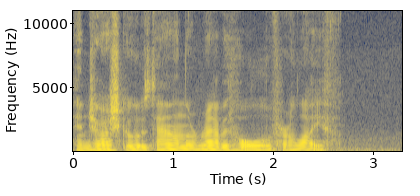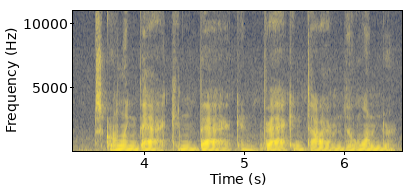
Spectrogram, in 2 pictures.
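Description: A man's voice: sits low, flat delivery, a little slow. A man in his thirties playing a brooding, hesitant married father in a dramatic third-person monologue reading. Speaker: actor in a staged reading. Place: in a car, then beside a wall. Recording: car and ambient noise behind.

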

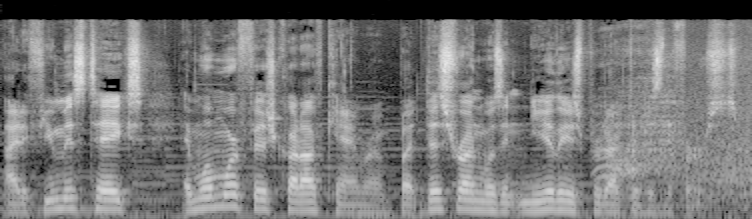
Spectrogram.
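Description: A man's voice: mid-range voice, brisk, music in the background. A young man vlogging while fly fishing outdoors by a river, chatting casually and narrating over the footage. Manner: excitable, shouts during catches.

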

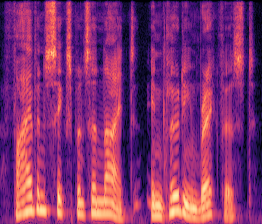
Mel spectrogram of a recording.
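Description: A man's voice: a little high, big pitch swings, normal speed, slightly rough, no echo, studio quality, pitched above the performer's own voice. A man putting on a cooing, sweet landlady. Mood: cooing sweetness. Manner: cooing, fussy, overly pleasant. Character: sweetly unsettling middle-aged landlady woman.

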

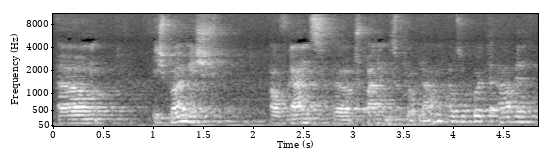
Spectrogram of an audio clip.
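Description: A middle-aged man, Romani his mother tongue, speaks haltingly and searches for German words. His voice sounds far from the mic, and the hall's reverb hangs over each phrase. A faint room hum sits under it. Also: mid-range voice, darkish tone. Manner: hesitant, many fillers, searching for German words. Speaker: event moderator. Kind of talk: opening remarks at a lecture event. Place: event hall, indoors. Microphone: far room microphone. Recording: echoey hall, distant mic.

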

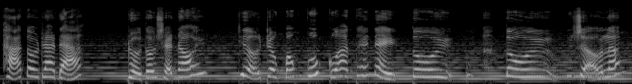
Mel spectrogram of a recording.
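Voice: very high-pitched, expressive, normal speed. An actor voicing a small, good-natured sparrow in a cartoon, chirpy and earnest. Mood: pleading. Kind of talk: cartoon dub acting. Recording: music under the voice.

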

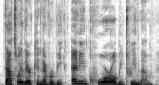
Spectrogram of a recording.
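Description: A woman's voice: a little high, quick pace, warm tone, lightly acted. A woman voicing a scheming, bullying male ape who snarls and lords it over the other animals in a storybook reading. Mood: snarling. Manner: snarling, domineering, sly.

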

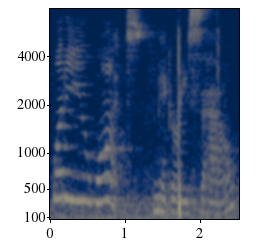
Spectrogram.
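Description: Woman as a gentle, lively-toned young princess. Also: high-pitched, takes it slowly, roomy sound, far from the mic, heavy background noise, pitched above the performer's own voice, heavily acted. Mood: pleading, calling.

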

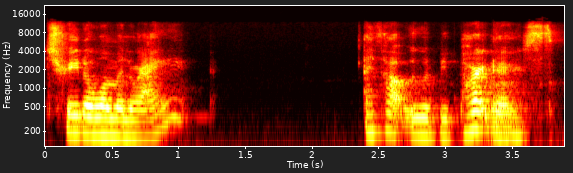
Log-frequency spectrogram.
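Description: A woman's voice: on the low side, a little slow, creaky. A young woman acting an earnest, formal immortal muse in a staged reading, speaking precisely. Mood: hesitant, probing. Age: young adult. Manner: formal, precise, avoids contractions. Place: indoor room at home, video call.

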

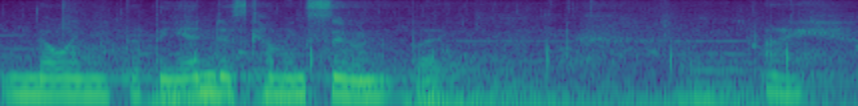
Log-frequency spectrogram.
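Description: A woman's voice: lowish voice, flat delivery, slow pace, over music. A woman playing a haunted, anxious patient in an audio drama, speaking hesitantly. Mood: frightened. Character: haunted, anxious young woman recounting nightmares.

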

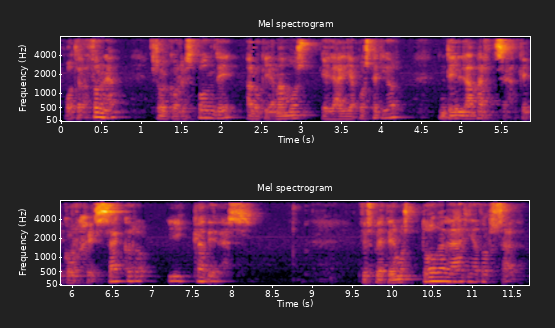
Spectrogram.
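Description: A man in his sixties, a naturopath and doctor, giving a measured lecture from a webcam at his desk. He repeats key phrases and uses frequent "eh" fillers. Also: mid-range voice, expressive, a little mellow. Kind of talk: explanatory lecture while drawing on a diagram. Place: indoors in front of a stone wall. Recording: roomy echo, dull lo-fi sound.

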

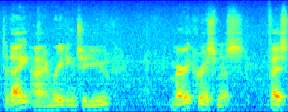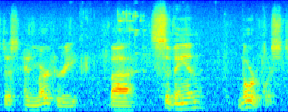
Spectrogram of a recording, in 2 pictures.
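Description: A man's voice: medium pitch, slow, darkish tone, recorded from a distance, a little hiss or hum, low-quality recording. A middle-aged man narrating a children's storybook aloud in a library room. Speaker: library board chair reading aloud. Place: indoors, library room with bookshelves.

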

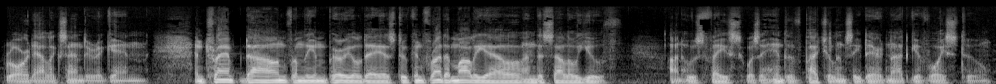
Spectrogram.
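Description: A man narrating a story in a dramatic, measured, grave manner. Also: extremely low pitch, steady tone, dry recording. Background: music.

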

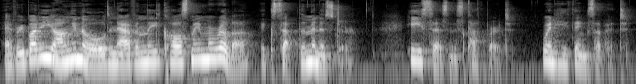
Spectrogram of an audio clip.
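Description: A woman voicing a stern, practical older female guardian in an audiobook, brisk and matter-of-fact. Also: medium pitch, a little mellow, lightly acted. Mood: grim, firm. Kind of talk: audiobook character voice.

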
